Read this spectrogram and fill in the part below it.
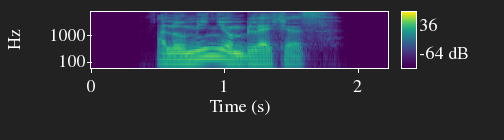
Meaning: genitive singular of Aluminiumblech
- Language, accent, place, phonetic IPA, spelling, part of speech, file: German, Germany, Berlin, [aluˈmiːni̯ʊmˌblɛçəs], Aluminiumbleches, noun, De-Aluminiumbleches.ogg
